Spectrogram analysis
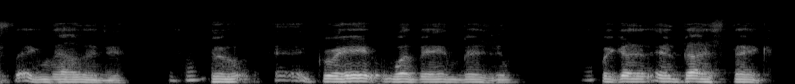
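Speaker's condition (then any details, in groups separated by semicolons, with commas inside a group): ALS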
